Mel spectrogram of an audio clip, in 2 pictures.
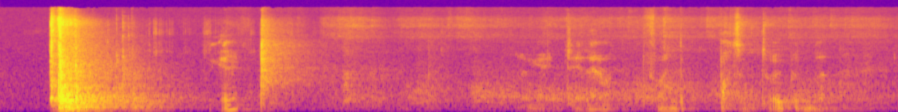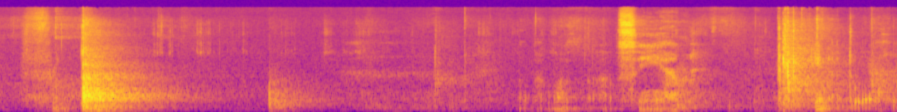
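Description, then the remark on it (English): A big outer cage door clanks shut with a loud metallic bang, followed by a few more sharp rattling knocks over the next several seconds, while a soft whispering voice murmurs between them. “And a big cage door at the outside, which I shall shut.”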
